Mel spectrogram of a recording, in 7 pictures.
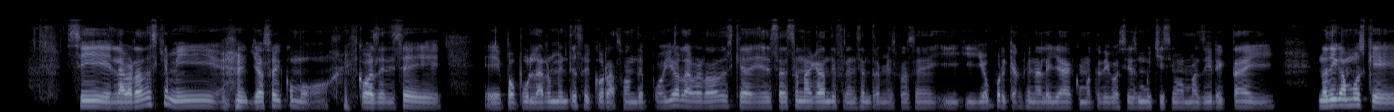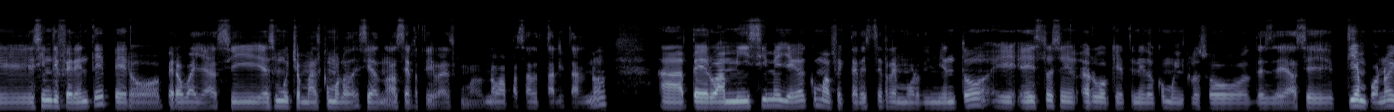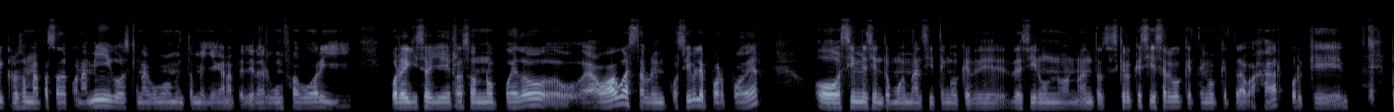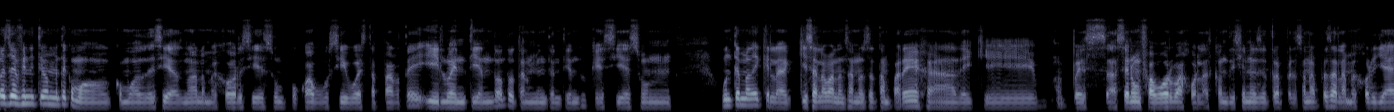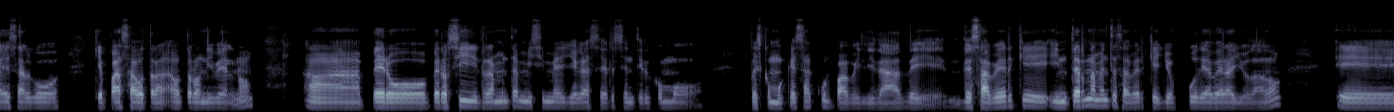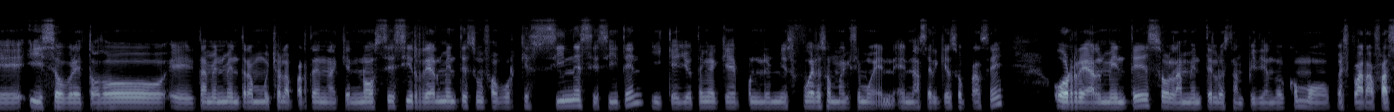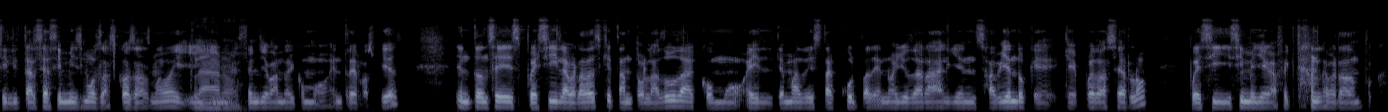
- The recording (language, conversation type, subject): Spanish, advice, ¿Cómo puedo manejar la culpa por no poder ayudar siempre a mis familiares?
- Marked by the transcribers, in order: chuckle; laughing while speaking: "afectar"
